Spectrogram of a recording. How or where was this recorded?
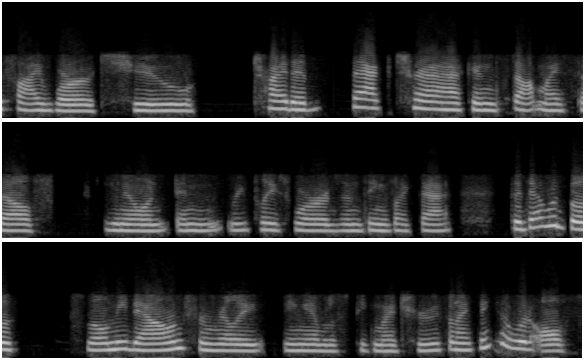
phone line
